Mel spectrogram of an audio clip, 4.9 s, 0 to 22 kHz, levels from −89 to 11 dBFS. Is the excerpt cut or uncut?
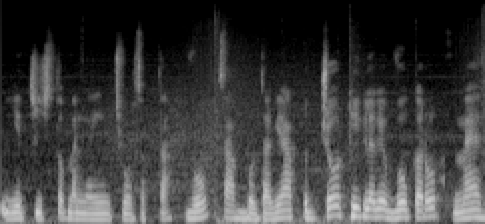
cut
